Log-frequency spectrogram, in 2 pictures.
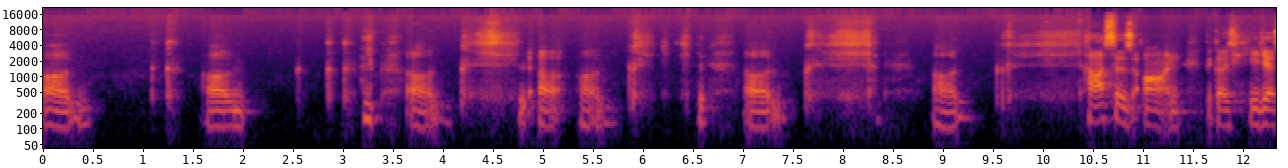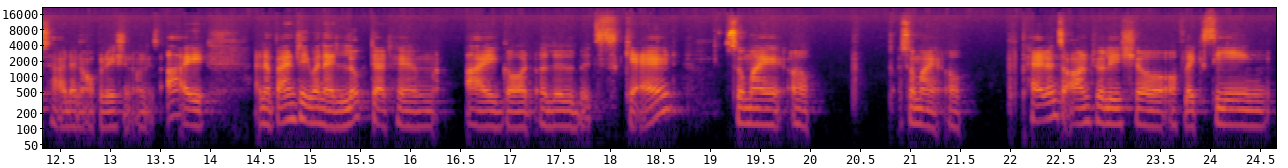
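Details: Stuttering with blocks and repeated 'uh' fillers in an adult male PhD student who has stuttered since age 3–3.5 and is in speech therapy.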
